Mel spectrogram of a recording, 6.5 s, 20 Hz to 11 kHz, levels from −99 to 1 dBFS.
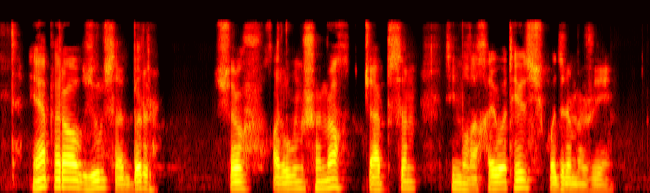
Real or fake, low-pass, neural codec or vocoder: fake; 7.2 kHz; codec, 16 kHz, 4 kbps, X-Codec, HuBERT features, trained on balanced general audio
